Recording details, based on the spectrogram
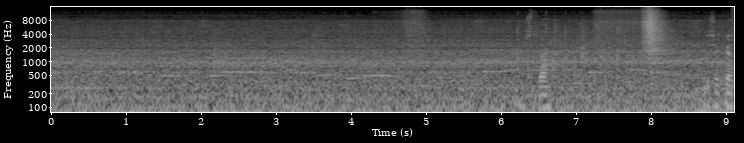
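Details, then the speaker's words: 2015 GMC Yukon 6.2 V8, misfiring after the customer refueled: low idle rumble with an uneven, stumbling beat; scan tool shows only cylinder 3 currently misfiring, with history misfires mostly on cylinder 3, code P0303. "Ok, pero ahorita solo el 3 está fallando."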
